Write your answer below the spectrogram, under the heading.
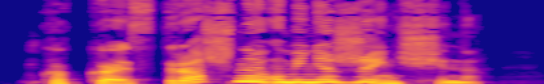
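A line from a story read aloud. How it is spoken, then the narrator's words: Amused grunt. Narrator (Russian): хмыкнул Дияр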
